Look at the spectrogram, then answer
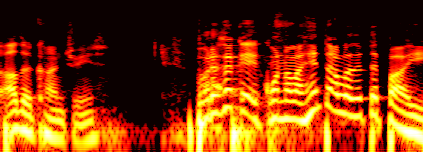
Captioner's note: speaking In Foreign Language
